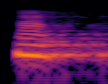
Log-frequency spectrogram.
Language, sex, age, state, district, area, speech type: Odia, female, 45-60, Odisha, Angul, rural, conversation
